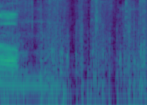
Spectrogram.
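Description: Cavalry hooves clatter in an Age of Empires battle, a busy overlapping clip-clop mixed with game effects; a brief tonal horn-like sound opens, and speech likely runs underneath.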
